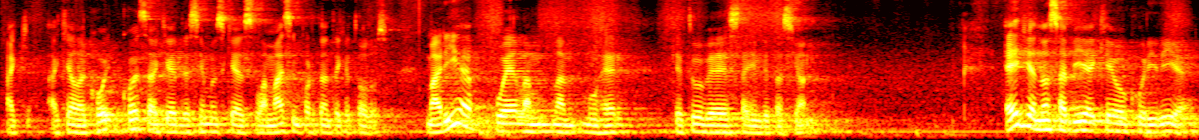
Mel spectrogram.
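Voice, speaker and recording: A priest with a Portuguese accent delivers a homily in a church. His phrasing is slow and searching, and he often restarts a word. The voice rings through a reverberant hall, with faint room ambience behind it. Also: medium pitch, creaky, a little mellow, slight background noise. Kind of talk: homily at a quinceañera Mass. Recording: echoey church with long reverb.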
